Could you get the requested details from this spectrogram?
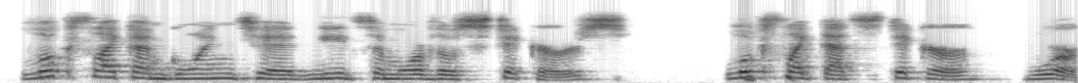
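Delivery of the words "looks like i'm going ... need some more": usual speaking voice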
